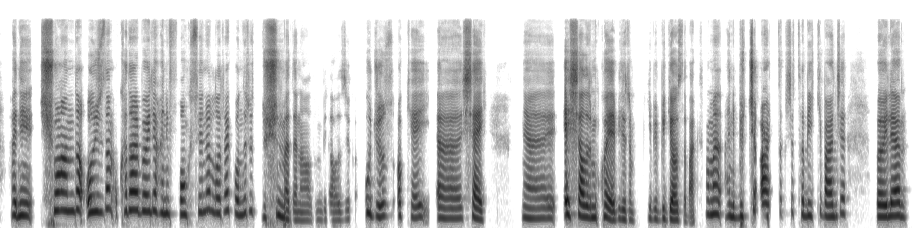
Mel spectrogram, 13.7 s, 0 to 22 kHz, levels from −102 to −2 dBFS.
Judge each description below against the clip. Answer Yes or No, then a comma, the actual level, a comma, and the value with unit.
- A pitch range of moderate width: No, wide, 6.8 semitones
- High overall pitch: Yes, high, 215 Hz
